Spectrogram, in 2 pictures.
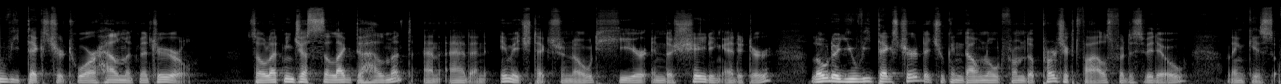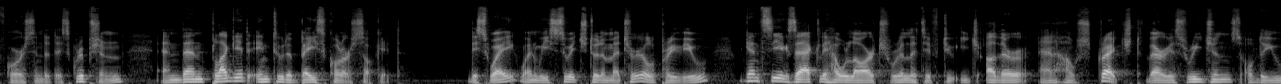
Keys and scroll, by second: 5.9 n, 7.3-7.9 typing.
